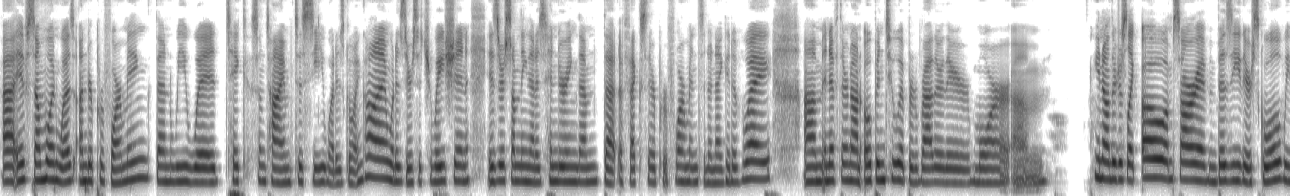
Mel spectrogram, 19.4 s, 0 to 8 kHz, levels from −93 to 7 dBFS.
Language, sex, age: English, female, 10-29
